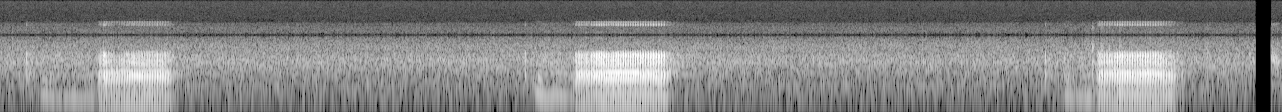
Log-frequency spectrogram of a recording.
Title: Snoring Shar Pei puppy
